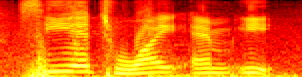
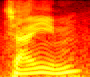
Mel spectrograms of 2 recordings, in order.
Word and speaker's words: chyme: You can see their spelling, they have given CHYME. It is not pronounced as chyme, it is pronounced as chyme only.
